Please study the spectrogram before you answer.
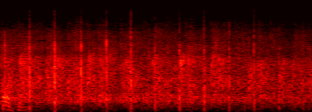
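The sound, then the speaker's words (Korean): A church audience claps in applause during a service, a dense and fairly faint patter of many hands with sharper individual claps standing out at a steady pace. “우리 서로 힘내자고 끝까지 완독하자고 서로 박수하겠습니다.”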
